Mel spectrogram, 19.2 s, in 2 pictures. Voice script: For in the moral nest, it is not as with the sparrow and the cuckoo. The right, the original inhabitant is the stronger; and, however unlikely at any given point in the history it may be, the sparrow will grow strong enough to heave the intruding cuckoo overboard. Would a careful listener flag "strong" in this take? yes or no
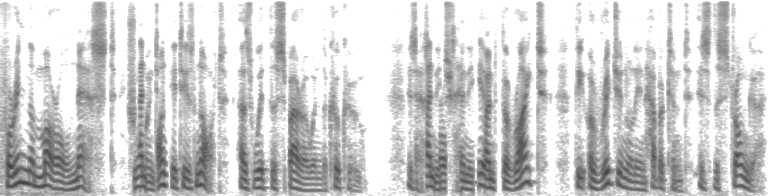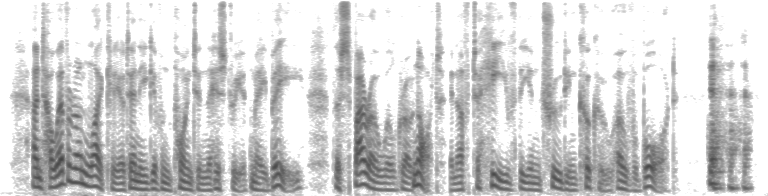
yes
